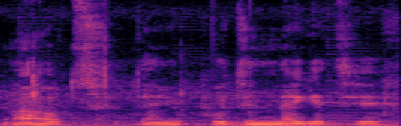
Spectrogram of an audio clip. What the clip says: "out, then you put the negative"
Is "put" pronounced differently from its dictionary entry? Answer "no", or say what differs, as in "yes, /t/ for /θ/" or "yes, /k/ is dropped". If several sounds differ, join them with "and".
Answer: no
